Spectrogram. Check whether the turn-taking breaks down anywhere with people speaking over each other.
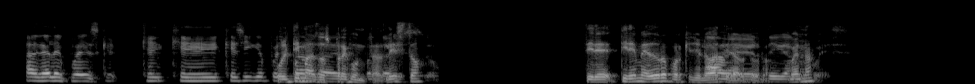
Yes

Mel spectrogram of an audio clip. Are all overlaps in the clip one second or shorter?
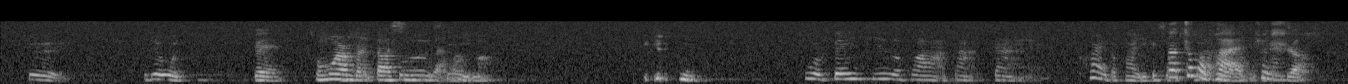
No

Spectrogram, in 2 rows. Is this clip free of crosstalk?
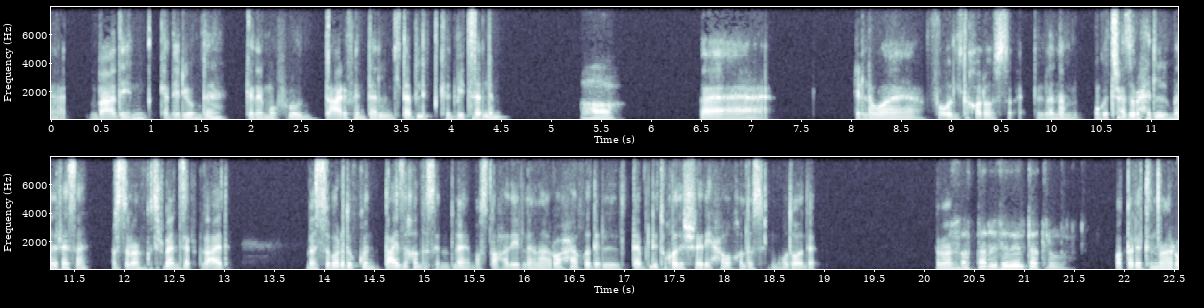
Yes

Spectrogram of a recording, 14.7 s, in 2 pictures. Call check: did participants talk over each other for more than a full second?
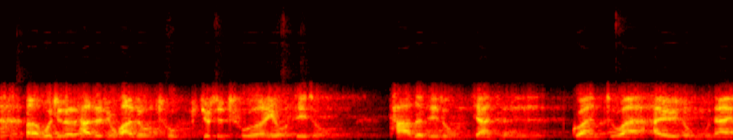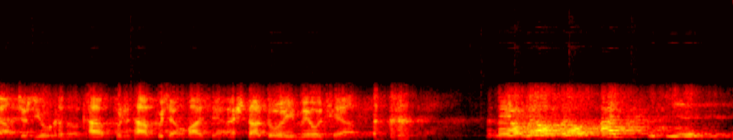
No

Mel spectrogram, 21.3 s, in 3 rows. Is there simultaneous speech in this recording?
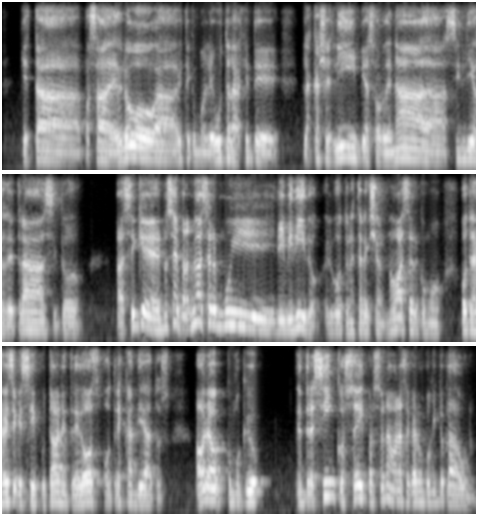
No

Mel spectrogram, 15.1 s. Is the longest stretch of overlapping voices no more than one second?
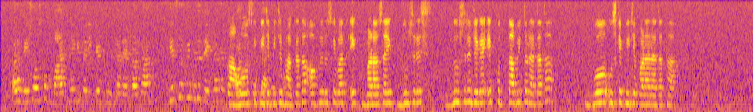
No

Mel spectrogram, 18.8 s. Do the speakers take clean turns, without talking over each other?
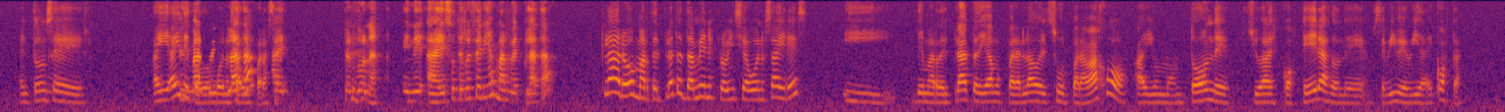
No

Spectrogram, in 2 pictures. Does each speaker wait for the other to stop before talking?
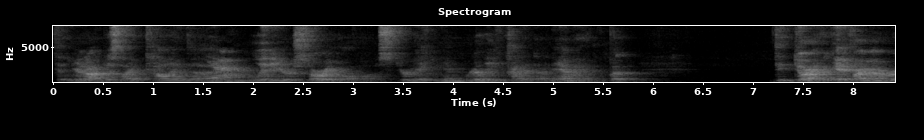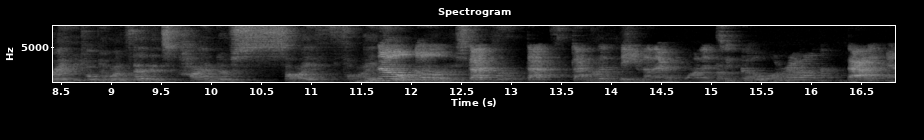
No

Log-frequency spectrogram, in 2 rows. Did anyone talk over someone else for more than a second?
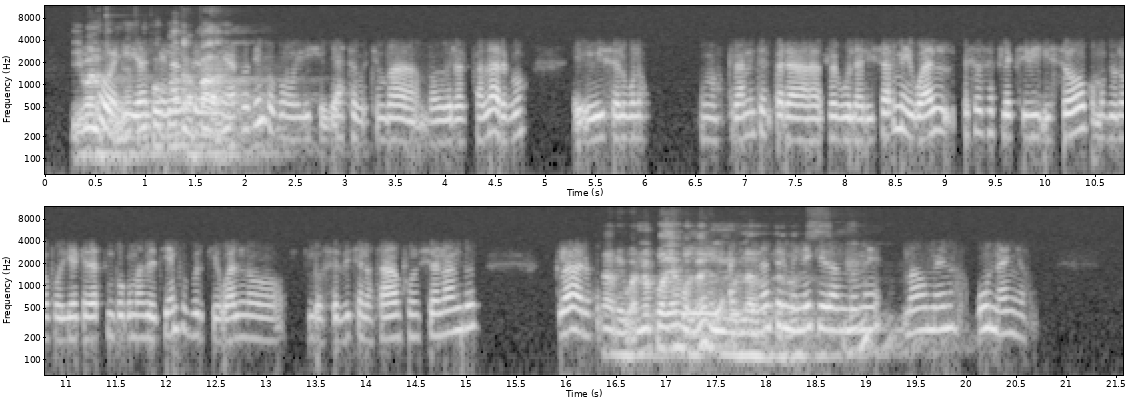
Yes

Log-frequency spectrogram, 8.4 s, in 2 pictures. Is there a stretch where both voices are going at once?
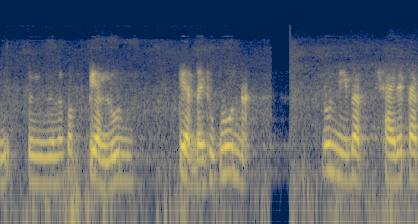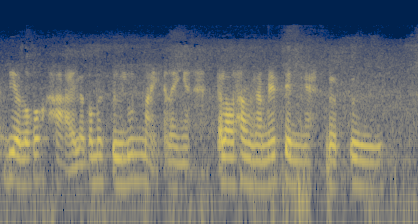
No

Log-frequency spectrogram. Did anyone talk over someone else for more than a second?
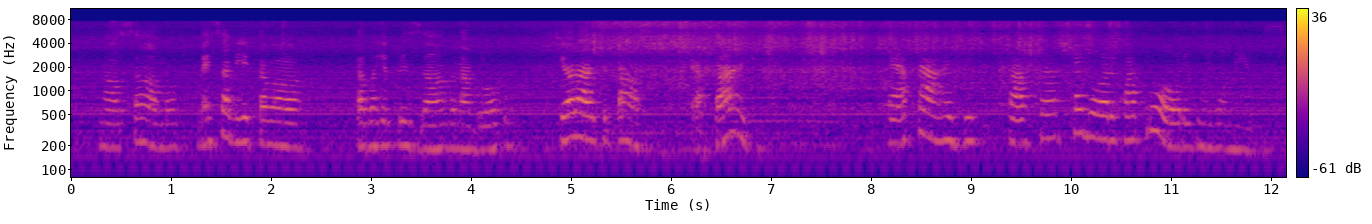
No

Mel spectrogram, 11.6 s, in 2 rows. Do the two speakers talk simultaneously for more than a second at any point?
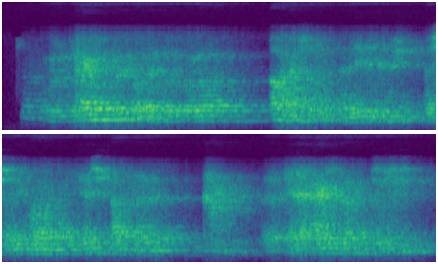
No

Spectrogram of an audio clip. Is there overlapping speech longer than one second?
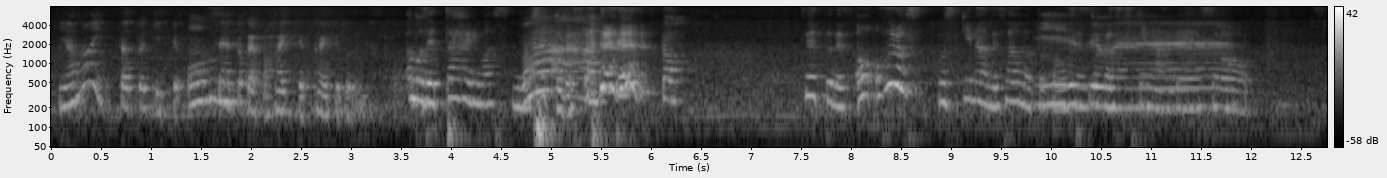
Yes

